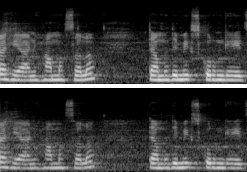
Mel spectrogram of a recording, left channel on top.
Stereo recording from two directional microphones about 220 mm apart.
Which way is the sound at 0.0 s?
25° left (ahead or behind).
